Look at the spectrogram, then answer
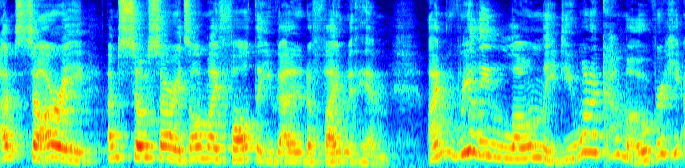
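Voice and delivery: tearful, apologetic tone. Retelling a film scene where a woman cries and apologizes: imitating someone crying. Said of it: "crying and is like".

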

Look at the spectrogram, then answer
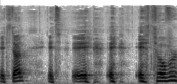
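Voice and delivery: acted, frightened stammering with stuck repeated words. Retelling someone's reaction at the end: imitating someone scared. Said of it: "He was so, like, scared".

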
